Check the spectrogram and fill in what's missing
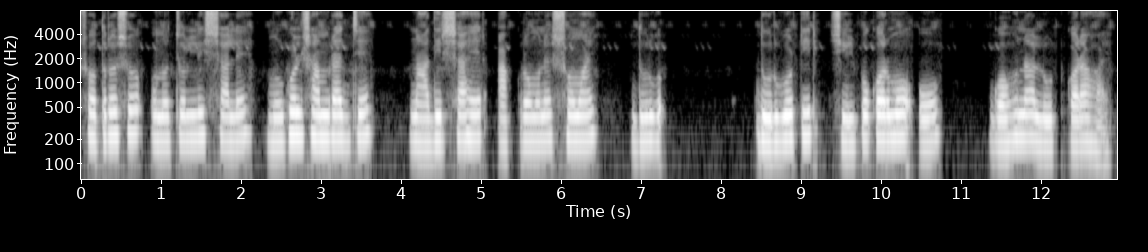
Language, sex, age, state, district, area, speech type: Bengali, female, 30-45, West Bengal, North 24 Parganas, rural, read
